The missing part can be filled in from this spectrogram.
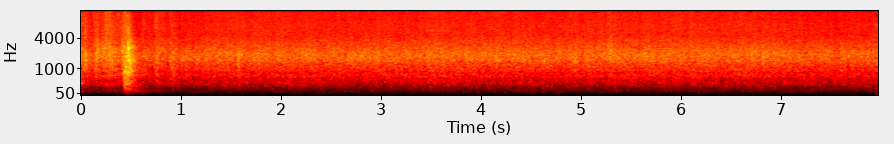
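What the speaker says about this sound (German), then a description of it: "Hat immer noch nicht aufgehört zu, zu regnen." Rain falls outside as a steady, even wash of soft noise, with a brief knock near the start and no talking.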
